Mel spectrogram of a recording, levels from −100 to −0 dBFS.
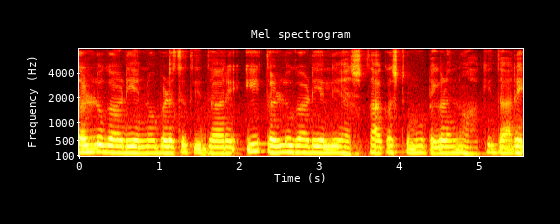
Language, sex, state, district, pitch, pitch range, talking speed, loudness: Kannada, female, Karnataka, Chamarajanagar, 175 Hz, 165-185 Hz, 75 wpm, -16 LUFS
